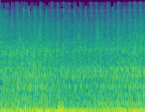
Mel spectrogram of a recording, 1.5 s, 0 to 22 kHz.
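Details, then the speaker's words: Zuma scooter at about 9,900 miles, after adding oil and fitting a new exhaust and gasket: low, even putter at steady idle with no knocks or rattles; engine healthy. "it's actually really quiet so I think this motor's good"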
